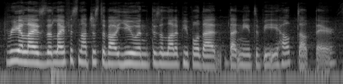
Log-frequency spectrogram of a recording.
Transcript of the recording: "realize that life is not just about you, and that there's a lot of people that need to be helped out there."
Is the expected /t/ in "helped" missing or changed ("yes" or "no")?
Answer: no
